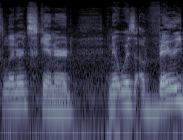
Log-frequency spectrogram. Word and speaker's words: Lynyrd Skynyrd: This track is off of their debut album, pronounced Lynyrd Skynyrd, and it was a very difficult choice to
